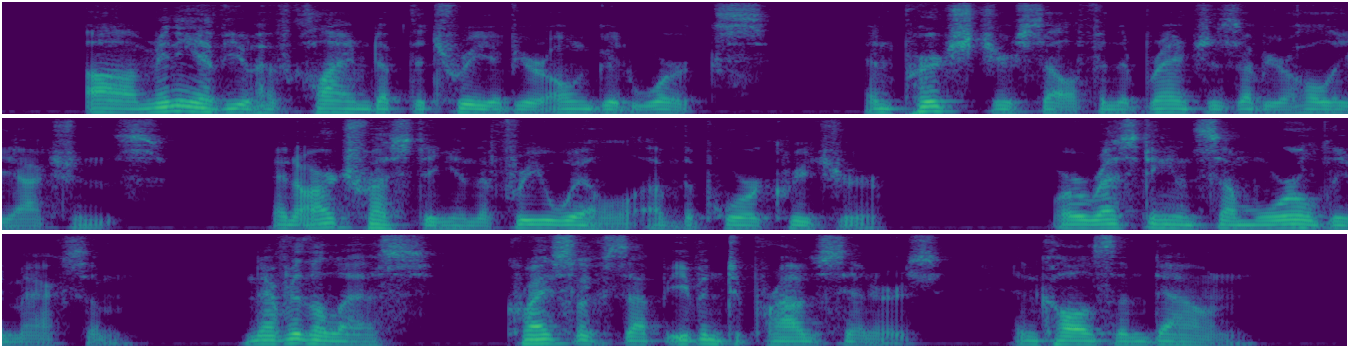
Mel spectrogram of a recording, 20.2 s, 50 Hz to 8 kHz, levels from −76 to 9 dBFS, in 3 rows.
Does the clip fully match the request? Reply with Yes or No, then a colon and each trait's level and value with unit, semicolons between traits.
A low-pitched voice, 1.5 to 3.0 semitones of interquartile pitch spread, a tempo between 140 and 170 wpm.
Yes: very low, 95 Hz; average, 2.7 semitones; average, 160 wpm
